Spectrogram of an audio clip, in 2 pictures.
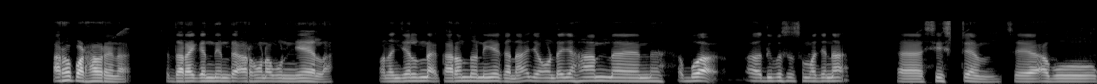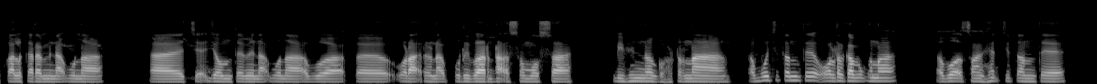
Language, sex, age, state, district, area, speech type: Santali, male, 30-45, West Bengal, Malda, rural, spontaneous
